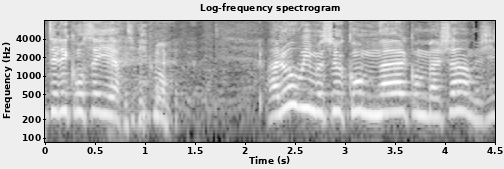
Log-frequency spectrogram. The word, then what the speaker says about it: Combemale: On prononce combe mal ou combe mal.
